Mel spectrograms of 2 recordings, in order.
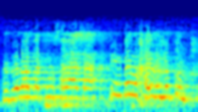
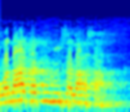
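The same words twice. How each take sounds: First: Very high, squeaky chicken voice; mocking meek recitation. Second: Raised, emphatic declamation; forceful commanding recitation. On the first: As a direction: parody a timid reciter in falsetto. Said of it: "That's not my Allah, that's not my Rasul". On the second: Shown as a demonstration. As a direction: deliver the verse as a stern order. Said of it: "This is how Allah talks".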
